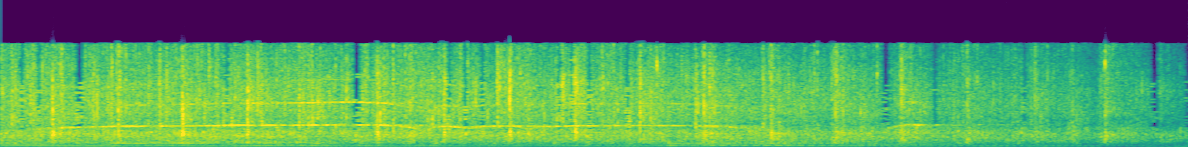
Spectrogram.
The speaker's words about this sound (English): and you guys can clap for her as she comes if you don't mind.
